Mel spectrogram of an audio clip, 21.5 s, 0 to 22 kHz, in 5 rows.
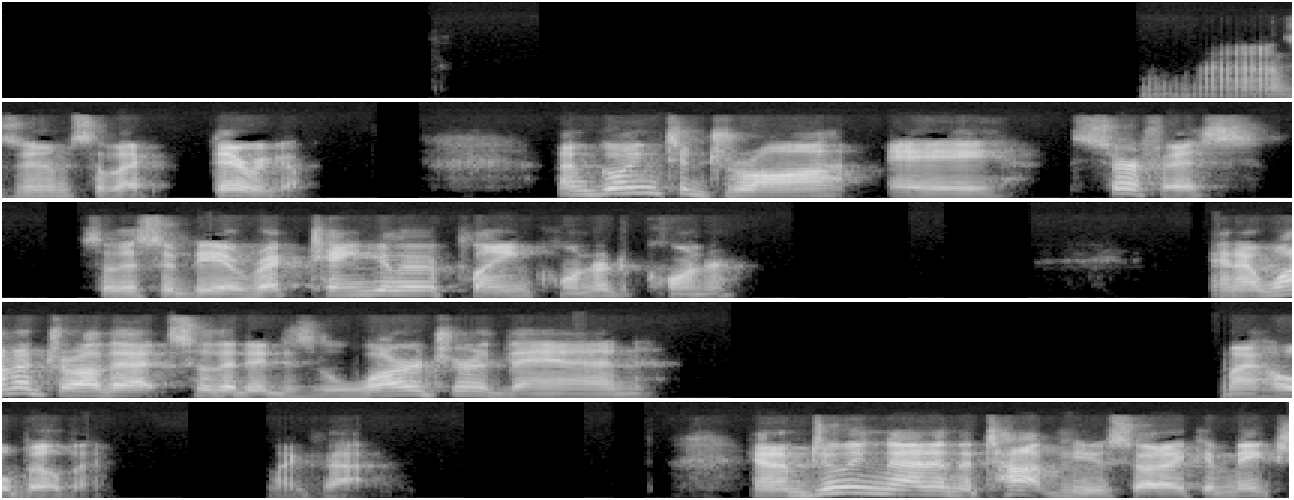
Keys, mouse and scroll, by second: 2.1-2.6 scroll, 3.4 click, 4.0-5.2 typing, 5.9 click, 7.7 click, 8.7 click, 11.7 click, 14.5 click, 17.3 click.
